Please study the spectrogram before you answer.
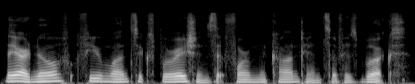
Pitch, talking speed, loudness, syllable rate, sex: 115 Hz, 190 wpm, -18 LUFS, 4.7 syllables/s, male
